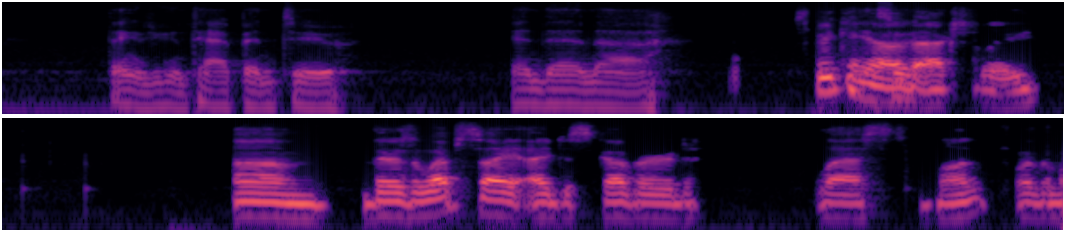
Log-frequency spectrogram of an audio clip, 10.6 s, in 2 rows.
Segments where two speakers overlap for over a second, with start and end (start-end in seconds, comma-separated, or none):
none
